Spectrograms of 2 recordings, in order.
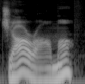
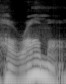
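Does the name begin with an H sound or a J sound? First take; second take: J sound; H sound. First: The name begins with a J sound. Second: The name begins with an H sound. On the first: "which I initially wanted to pronounce as Jarama, because that's how it's spelt" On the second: "the description included the pronunciation Harama"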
